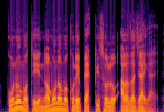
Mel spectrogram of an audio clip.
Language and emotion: Bengali, neutral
